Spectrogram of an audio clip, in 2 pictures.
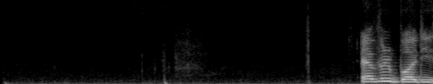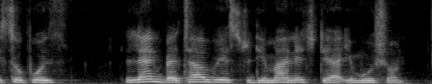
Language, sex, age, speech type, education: Nigerian Pidgin, female, 15-29, read, tertiary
